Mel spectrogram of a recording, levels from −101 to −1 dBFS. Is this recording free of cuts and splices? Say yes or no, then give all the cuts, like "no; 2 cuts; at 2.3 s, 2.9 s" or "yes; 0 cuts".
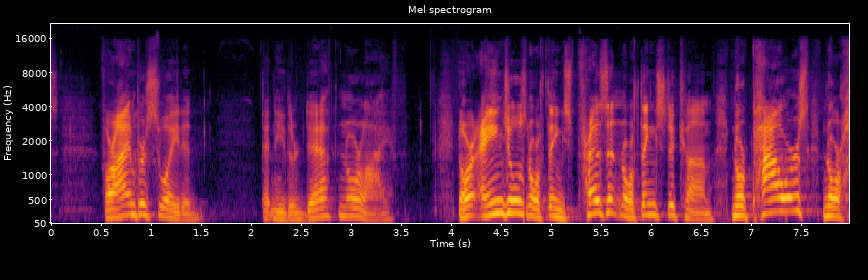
no; 1 cut; at 4.7 s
